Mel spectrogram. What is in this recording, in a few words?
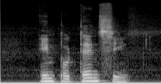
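"impotentie", Dutch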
